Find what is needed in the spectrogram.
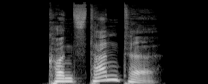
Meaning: constant
- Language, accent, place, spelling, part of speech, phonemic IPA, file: German, Germany, Berlin, Konstante, noun, /kɔnˈstantə/, De-Konstante.ogg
